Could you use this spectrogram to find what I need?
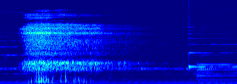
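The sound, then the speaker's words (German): A deep breath is drawn in during a guided meditation. It is a long, airy inhalation that swells and fades over about a second, over a soft, sustained tonal drone. “Und nochmal tief einatmen.”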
